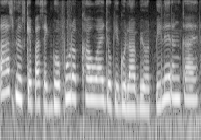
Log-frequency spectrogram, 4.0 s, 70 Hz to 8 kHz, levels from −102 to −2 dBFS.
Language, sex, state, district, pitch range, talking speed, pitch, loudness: Hindi, female, Uttar Pradesh, Lalitpur, 220-285 Hz, 250 wpm, 235 Hz, -13 LUFS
